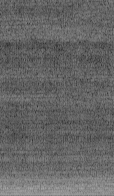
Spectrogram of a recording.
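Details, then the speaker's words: Nebulizer machine (prescription asthma treatment) switched on with mouthpiece in mouth during slow deep breaths: steady, loud buzzing motor hum without breaks, nebulizer compressor running. "then all we do is go ahead and turn the nebulizer on and we're going to put it directly in our mouth and then take slow deep breaths slow deep breaths"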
